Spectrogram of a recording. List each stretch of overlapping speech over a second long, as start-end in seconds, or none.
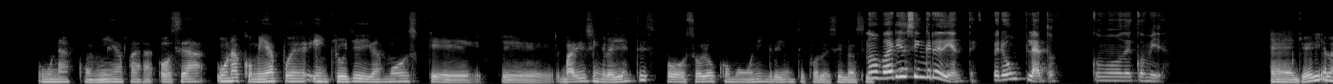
none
